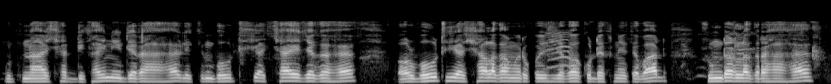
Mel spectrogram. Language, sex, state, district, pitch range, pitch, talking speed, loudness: Chhattisgarhi, male, Chhattisgarh, Balrampur, 140-155 Hz, 145 Hz, 225 wpm, -16 LUFS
